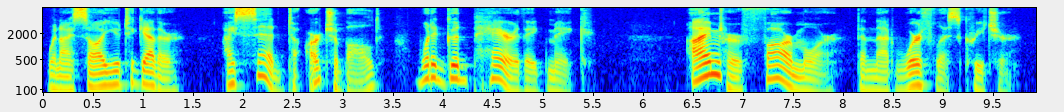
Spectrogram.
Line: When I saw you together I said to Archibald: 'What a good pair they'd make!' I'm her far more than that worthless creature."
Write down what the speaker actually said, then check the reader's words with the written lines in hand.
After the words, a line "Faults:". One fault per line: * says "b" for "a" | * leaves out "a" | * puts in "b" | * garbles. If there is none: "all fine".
When I saw you together I said to Archibald: 'What a good pair they'd make!' I'm her far more than that worthless creature."
Faults:
all fine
